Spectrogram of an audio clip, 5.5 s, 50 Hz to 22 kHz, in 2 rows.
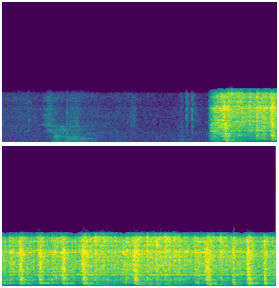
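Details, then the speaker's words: Dumped Piaggio Typhoon 125 scooter, first start attempt after only a spark plug change, coil connection fiddled; engine catches with uneven stumbling beat about two per second, practically starving, struggling to stay running: intermittent firing, cause unconfirmed. "it's practically practically starving come on"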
